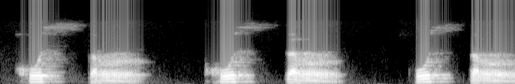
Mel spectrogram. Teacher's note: ro sukun, huruf sebelumnya sukun dan huruf sebelumnya fathah, maka dibaca tebal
